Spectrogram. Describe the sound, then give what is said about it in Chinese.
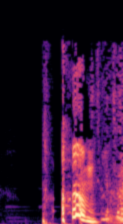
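A voice imitates a polite, elegant, moderate sneeze of the 'cautious sneezer' type: a short breathy intake, then a vocal "achoo" burst of medium loudness that trails off into a brief voiced tail. “这第三种打喷嚏类型呢，叫做谨慎型喷嚏者，打喷嚏的方式很有礼貌、优雅，声音适中，”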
